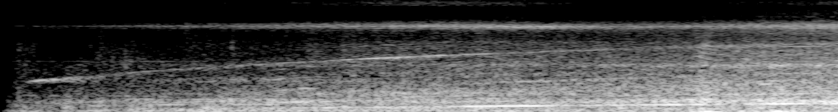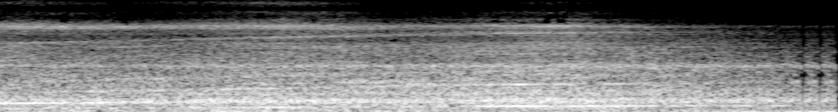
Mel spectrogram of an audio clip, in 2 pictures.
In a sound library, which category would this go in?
Soundscapes > Urban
